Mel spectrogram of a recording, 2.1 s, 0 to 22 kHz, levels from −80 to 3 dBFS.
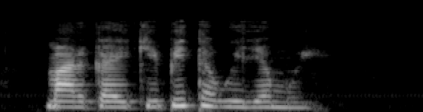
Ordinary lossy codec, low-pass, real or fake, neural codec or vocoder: Opus, 32 kbps; 9.9 kHz; real; none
